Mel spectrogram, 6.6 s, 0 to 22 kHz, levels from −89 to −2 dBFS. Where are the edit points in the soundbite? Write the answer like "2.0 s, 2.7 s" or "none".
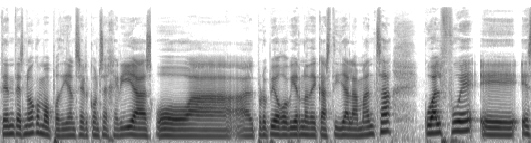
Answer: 1.9 s

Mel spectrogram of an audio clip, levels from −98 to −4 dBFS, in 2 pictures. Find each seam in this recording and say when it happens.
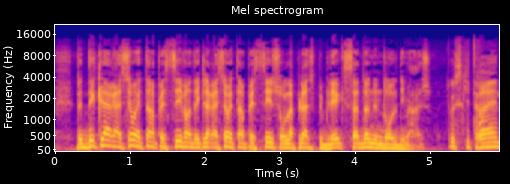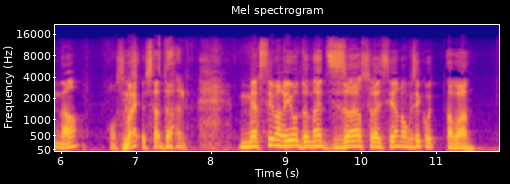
5.1 s

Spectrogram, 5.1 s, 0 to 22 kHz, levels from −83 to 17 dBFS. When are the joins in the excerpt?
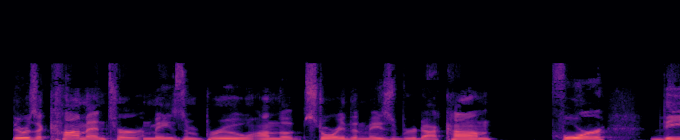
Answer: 1.1 s, 2.7 s, 4.1 s

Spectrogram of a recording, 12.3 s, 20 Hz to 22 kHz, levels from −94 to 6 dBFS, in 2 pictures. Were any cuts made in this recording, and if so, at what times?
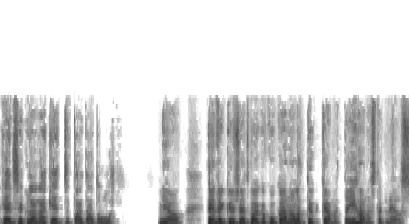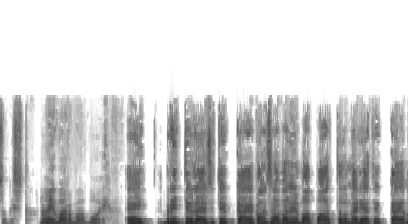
1.0 s, 5.8 s

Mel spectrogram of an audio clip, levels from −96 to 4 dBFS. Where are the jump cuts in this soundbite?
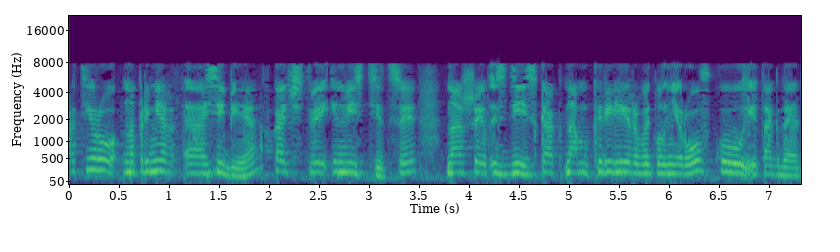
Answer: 1.4 s, 2.0 s, 4.2 s, 5.8 s

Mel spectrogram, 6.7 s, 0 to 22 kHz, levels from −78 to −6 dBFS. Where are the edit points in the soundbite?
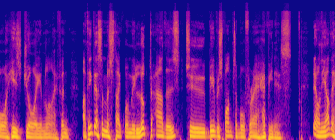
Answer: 3.6 s

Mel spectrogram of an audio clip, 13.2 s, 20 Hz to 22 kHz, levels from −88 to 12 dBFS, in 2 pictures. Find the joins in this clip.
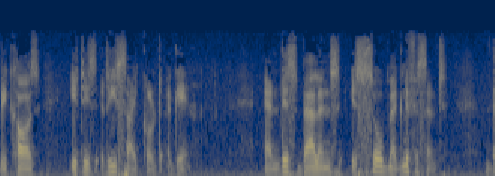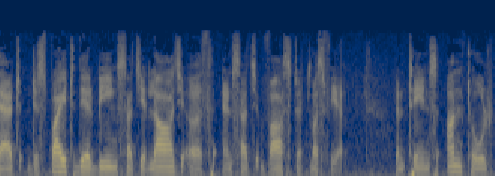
none

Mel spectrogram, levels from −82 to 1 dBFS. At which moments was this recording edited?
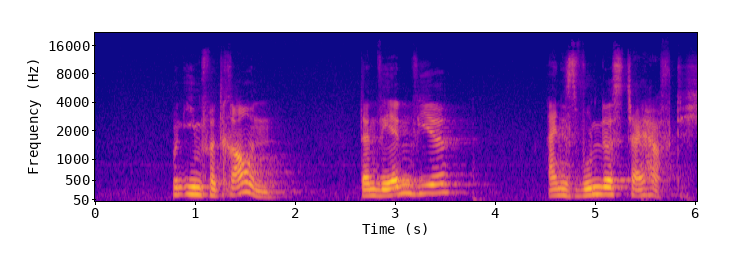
none

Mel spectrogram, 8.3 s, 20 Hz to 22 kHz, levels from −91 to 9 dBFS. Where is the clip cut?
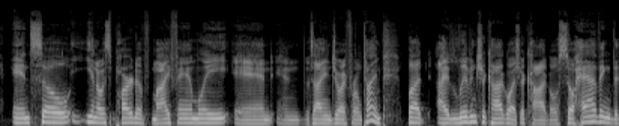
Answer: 0.9 s, 1.5 s, 3.6 s, 4.1 s, 4.8 s, 6.9 s

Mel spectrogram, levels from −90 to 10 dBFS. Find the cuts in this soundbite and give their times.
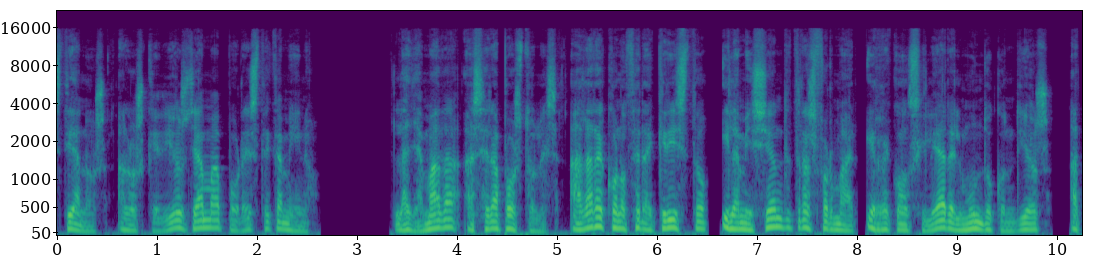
6.5 s

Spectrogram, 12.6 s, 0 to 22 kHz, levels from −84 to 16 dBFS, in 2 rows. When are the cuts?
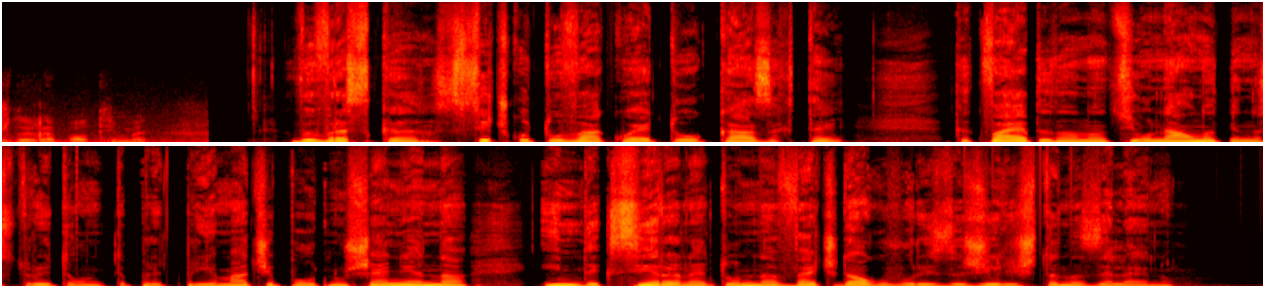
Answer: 1.3 s, 5.2 s, 6.1 s, 10.5 s

